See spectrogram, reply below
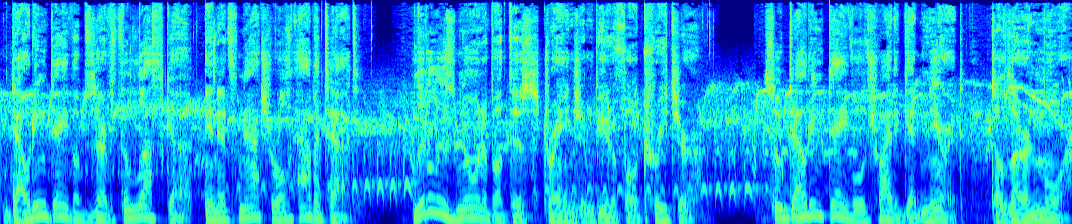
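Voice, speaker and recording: Animated male nature-documentary narrator over music. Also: mid-range voice, moderate pace. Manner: mock-serious, dramatic storytelling delivery. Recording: music under the voice.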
